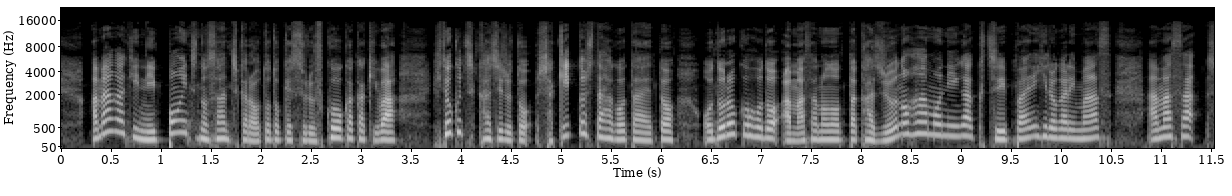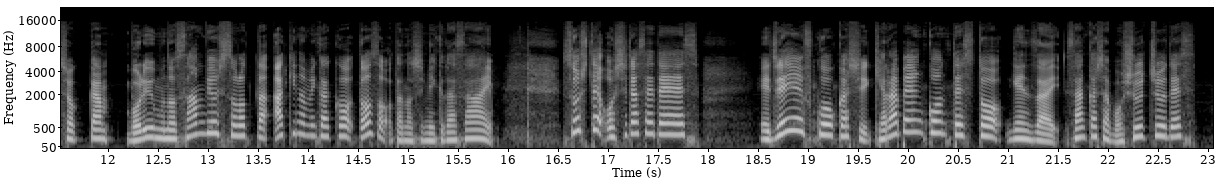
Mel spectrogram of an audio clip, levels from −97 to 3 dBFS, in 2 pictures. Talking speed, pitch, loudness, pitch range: 345 characters per minute, 235 Hz, -27 LUFS, 200-290 Hz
